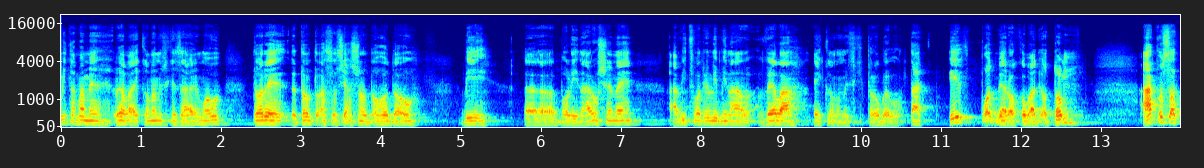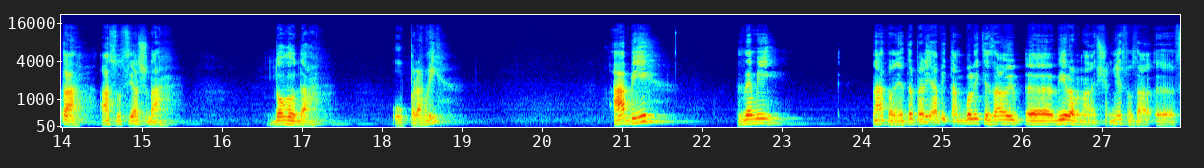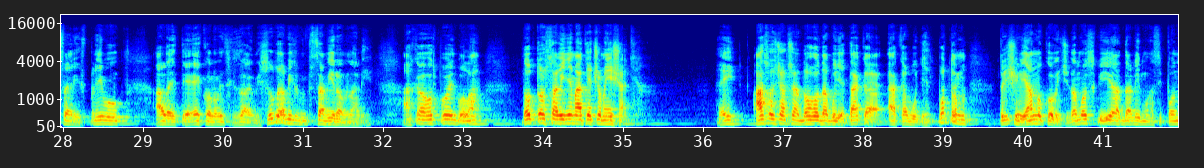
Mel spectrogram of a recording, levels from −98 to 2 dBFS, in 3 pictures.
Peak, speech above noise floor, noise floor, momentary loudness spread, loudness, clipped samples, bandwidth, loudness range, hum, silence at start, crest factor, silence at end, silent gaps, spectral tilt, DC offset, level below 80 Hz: 0 dBFS; 44 dB; -68 dBFS; 13 LU; -24 LUFS; under 0.1%; 14.5 kHz; 6 LU; none; 0 s; 24 dB; 0 s; none; -6 dB/octave; under 0.1%; -70 dBFS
